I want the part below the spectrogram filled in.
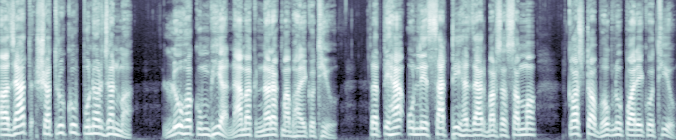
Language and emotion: Nepali, neutral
